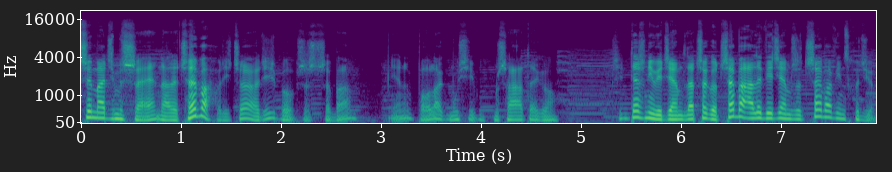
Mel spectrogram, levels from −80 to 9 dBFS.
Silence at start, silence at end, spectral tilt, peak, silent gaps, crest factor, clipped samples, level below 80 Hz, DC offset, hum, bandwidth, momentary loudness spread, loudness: 0 s; 0 s; -5.5 dB/octave; 0 dBFS; none; 20 dB; under 0.1%; -50 dBFS; under 0.1%; none; 14.5 kHz; 16 LU; -19 LUFS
